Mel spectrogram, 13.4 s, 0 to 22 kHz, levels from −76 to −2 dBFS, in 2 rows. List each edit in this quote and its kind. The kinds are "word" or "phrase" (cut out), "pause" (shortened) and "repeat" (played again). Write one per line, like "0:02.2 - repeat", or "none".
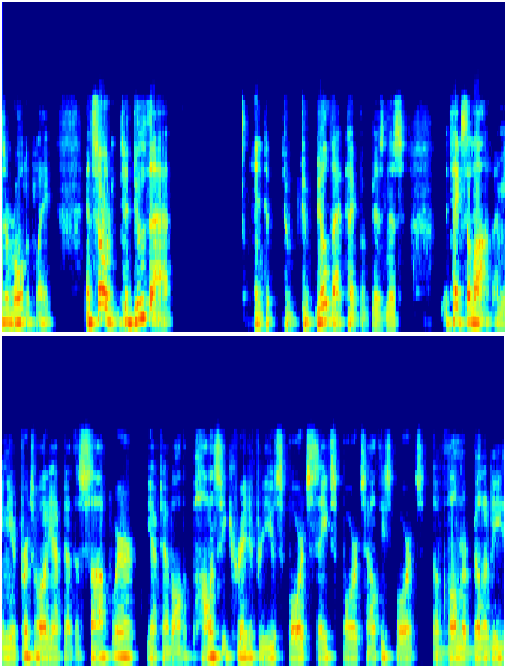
0:08.5 - pause
0:12.4 - pause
